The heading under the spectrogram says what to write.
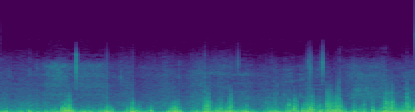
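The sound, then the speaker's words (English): Loud, continuous strong wind buffeting a microphone, with low rumbling gusts and rough bursts that swell and fade throughout, no voices heard. “very windy right now.”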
